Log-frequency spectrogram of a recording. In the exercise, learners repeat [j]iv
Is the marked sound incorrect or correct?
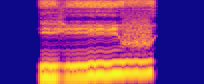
correct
